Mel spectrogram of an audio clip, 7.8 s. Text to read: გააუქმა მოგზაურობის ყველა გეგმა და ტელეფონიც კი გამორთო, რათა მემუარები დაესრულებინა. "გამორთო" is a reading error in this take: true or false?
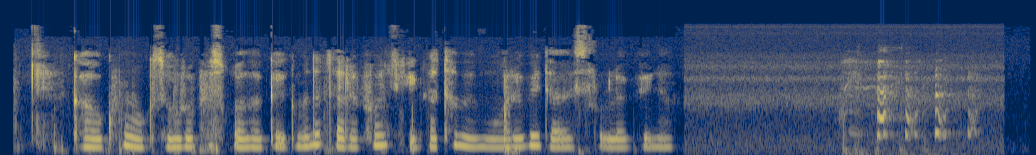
true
